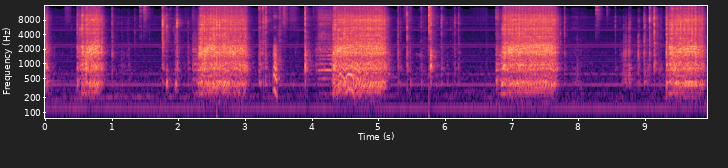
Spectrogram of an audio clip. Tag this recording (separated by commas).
Sewing machine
